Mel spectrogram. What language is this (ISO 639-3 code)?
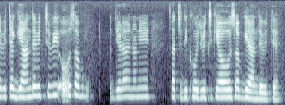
pan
